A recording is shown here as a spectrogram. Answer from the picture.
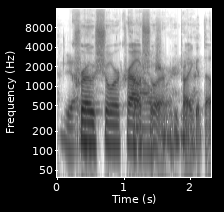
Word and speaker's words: Croushore: Cuz for a lot of times like the ocean shore. Yeah. But for a lot of times I wasn't sure if I was saying it right or wrong. Croshore.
